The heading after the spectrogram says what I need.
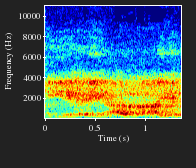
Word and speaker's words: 다리: 예를 들어서 우리가 다리라는 거를 발음하면은 D-A-R-I에 가깝게 발음을 해.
